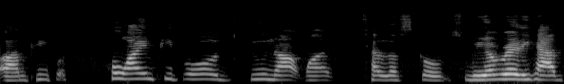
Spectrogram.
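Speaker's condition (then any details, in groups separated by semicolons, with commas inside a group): Mild cerebral palsy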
